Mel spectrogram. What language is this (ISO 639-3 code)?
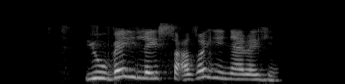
kab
